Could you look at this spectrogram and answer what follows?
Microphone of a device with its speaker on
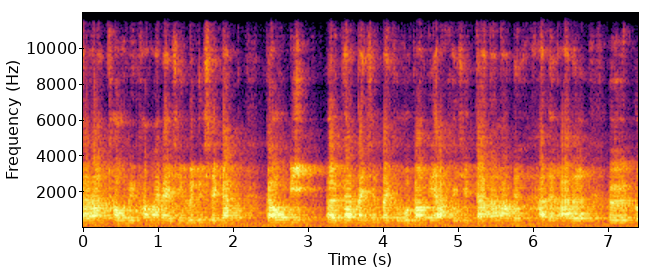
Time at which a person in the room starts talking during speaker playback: none

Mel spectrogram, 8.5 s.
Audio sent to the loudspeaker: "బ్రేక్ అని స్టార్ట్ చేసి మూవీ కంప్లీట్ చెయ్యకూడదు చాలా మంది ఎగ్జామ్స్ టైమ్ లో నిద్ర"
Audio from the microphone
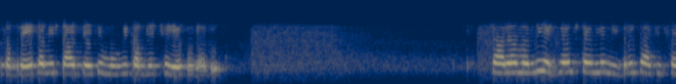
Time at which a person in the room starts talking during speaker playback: none

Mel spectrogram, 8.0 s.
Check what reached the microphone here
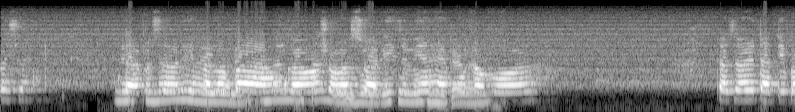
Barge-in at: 1 s

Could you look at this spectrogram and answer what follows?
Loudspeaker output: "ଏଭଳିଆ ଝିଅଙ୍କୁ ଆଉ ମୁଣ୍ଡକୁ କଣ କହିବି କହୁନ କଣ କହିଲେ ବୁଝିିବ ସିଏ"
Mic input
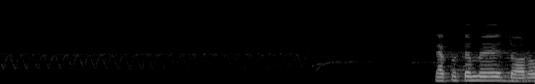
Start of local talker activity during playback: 4 s

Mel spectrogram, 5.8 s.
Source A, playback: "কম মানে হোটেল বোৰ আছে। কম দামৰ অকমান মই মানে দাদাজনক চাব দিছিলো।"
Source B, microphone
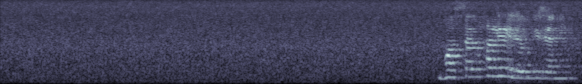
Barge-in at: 4 s

